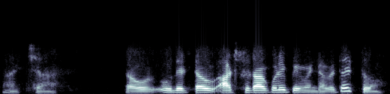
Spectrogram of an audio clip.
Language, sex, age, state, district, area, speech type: Bengali, male, 30-45, West Bengal, Purba Bardhaman, urban, conversation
